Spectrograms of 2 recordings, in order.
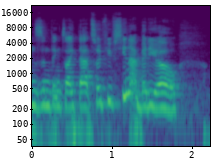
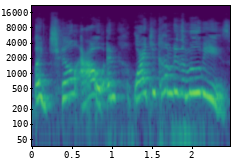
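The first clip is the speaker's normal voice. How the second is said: higher-pitched, exasperated scolding; pitched-up mock rant; retold indignant telling-off; 8 semitones higher than usual. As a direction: send them packing, without shouting.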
